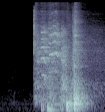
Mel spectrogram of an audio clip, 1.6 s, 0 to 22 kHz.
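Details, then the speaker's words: KTM-type snowbike cold start: cold start button engaged, starter blipped briefly to warm a cold battery; one-second crank with a few low chugs, no firing; expected to need 2-3 tries, jump pack if still no start. "And so this might take 2 or 3 times on the start to actually get the bike to turn over and start. And so you'll actually hear it getting better and better at starting every time you do it."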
